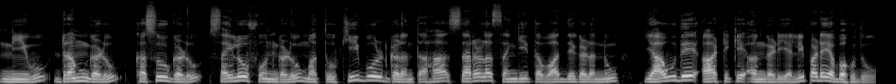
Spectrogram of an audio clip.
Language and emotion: Kannada, neutral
